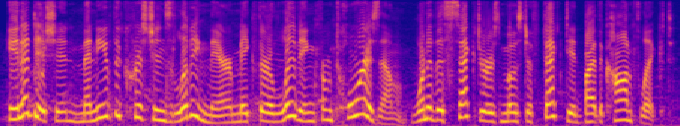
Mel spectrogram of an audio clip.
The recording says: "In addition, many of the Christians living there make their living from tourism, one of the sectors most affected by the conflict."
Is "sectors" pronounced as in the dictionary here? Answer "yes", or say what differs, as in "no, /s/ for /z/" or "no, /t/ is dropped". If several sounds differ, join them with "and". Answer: yes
